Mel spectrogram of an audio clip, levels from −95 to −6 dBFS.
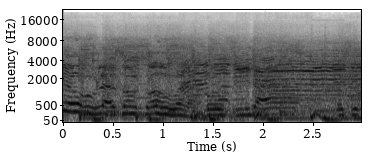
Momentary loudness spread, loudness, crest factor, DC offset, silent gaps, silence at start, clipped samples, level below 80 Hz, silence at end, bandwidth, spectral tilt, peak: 2 LU; -10 LUFS; 12 dB; under 0.1%; none; 0 s; under 0.1%; -28 dBFS; 0 s; 19.5 kHz; -3.5 dB/octave; 0 dBFS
